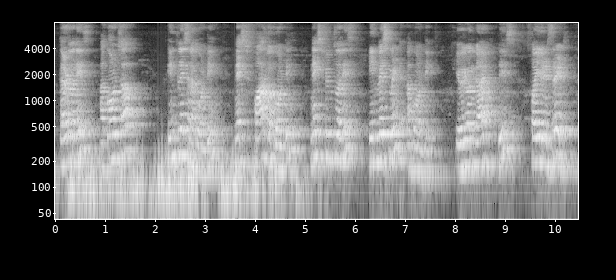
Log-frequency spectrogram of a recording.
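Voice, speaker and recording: Male college lecturer, high-pitched and unhurried, distant mic in a very echoey classroom. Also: fairly bright tone. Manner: deliberate, repeats items for note-taking. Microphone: distant from the speaker. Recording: echoey room, distant mic, faint noise.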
